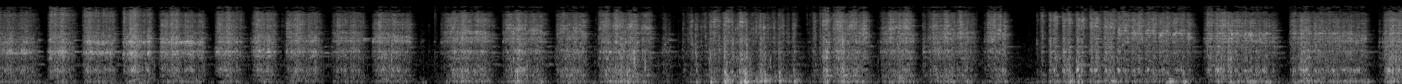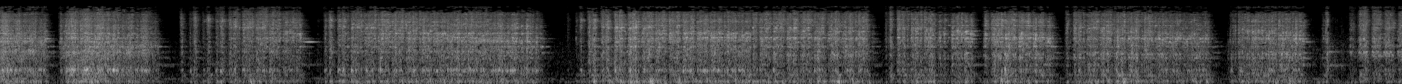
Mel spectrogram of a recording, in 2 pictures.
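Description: Turning tool cutting into spinning wood on a wood lathe: a loud scraping, rasping noise, broken by many short gaps as the cut stops and starts again.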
